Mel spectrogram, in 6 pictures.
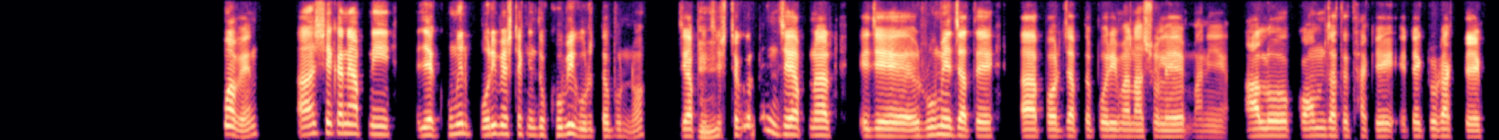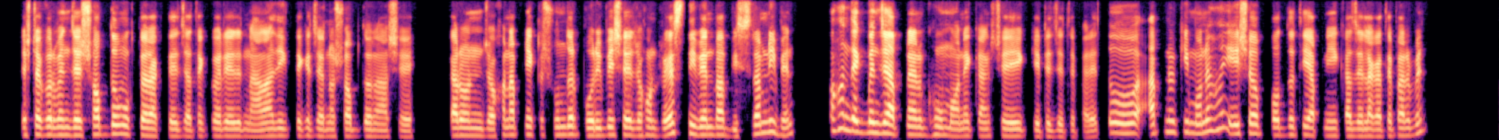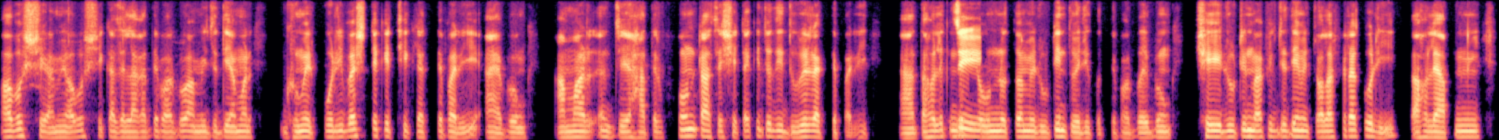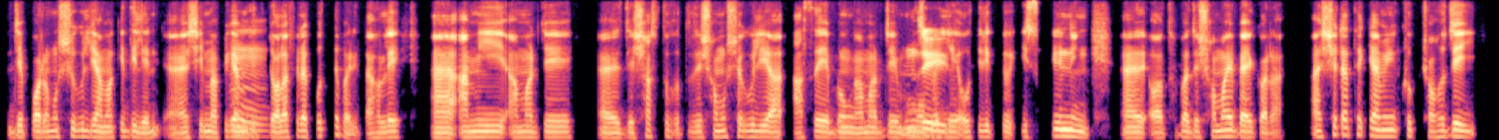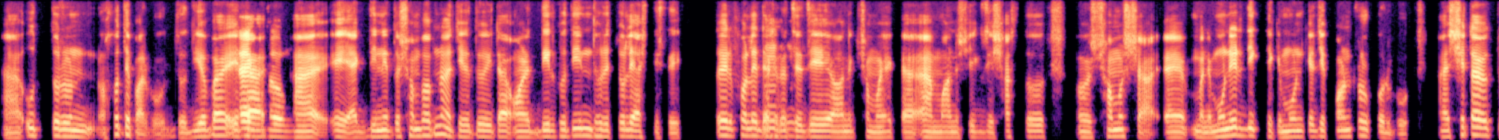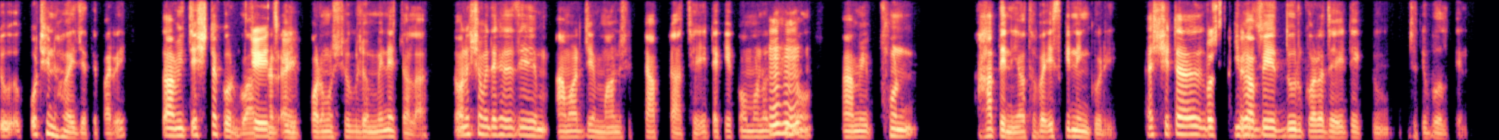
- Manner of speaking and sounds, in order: other background noise; "পরিবেশটাকে" said as "পরিবাশটাকে"
- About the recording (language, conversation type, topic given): Bengali, advice, আপনি কি স্ক্রিনে বেশি সময় কাটানোর কারণে রাতে ঠিকমতো বিশ্রাম নিতে সমস্যায় পড়ছেন?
